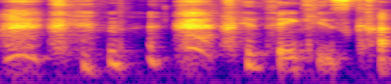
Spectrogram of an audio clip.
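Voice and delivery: talking through laughter. Explaining a tarot card reading, laughing while talking. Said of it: "I'm sorry, I'm not laughing".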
